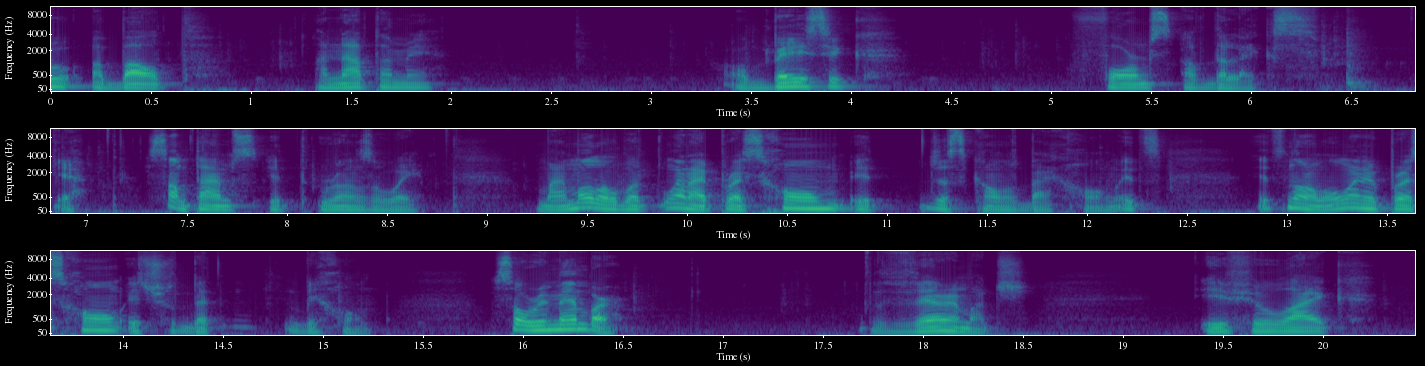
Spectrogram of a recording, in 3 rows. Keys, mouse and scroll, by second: 6.3 Home.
